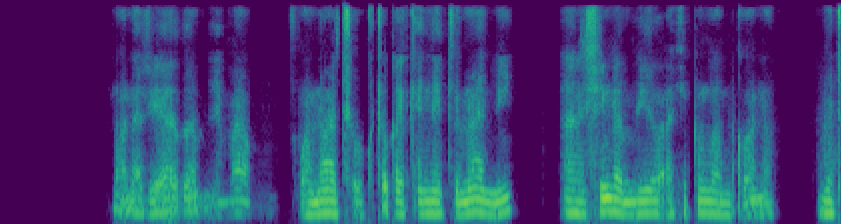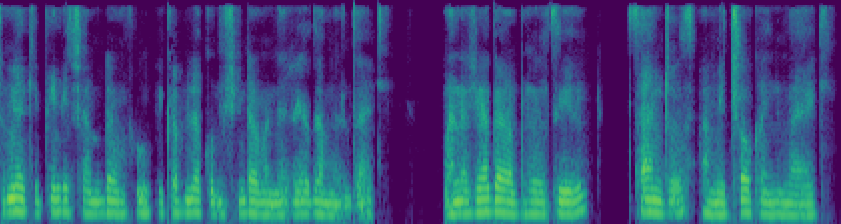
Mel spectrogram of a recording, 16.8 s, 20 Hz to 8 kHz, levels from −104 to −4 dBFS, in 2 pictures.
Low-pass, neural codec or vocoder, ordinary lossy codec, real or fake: 7.2 kHz; codec, 16 kHz, 2 kbps, FreqCodec, smaller model; AAC, 32 kbps; fake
